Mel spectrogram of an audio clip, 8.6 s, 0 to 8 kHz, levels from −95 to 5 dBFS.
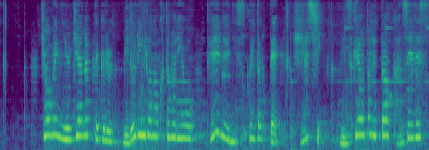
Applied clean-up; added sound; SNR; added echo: neural separator model SepFormer DNS4.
